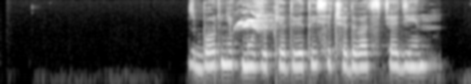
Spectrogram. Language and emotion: Russian, neutral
